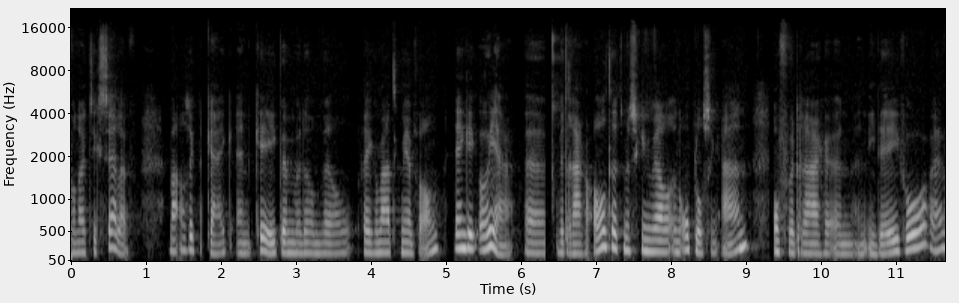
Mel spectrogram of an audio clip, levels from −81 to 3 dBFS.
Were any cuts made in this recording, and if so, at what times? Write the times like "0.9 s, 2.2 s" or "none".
1.7 s, 2.8 s, 3.8 s, 4.6 s, 5.0 s, 6.3 s, 9.3 s, 10.4 s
